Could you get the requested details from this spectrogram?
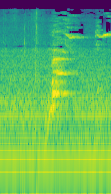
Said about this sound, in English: Sorry, we have a puppy and a dog, so if you hear them in the background barking or whining, we apologize. It's a little chaotic. The puppy and the dog want to play.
